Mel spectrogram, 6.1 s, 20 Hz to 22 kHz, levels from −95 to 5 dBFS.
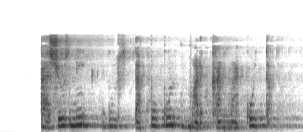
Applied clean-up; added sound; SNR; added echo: none; none; none; reverberation time 1.4 s.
